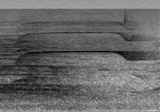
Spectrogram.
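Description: A single long whistle from the audience, held at a steady high pitch for over a second and then sliding down and fading, over faint hall reverberation.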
